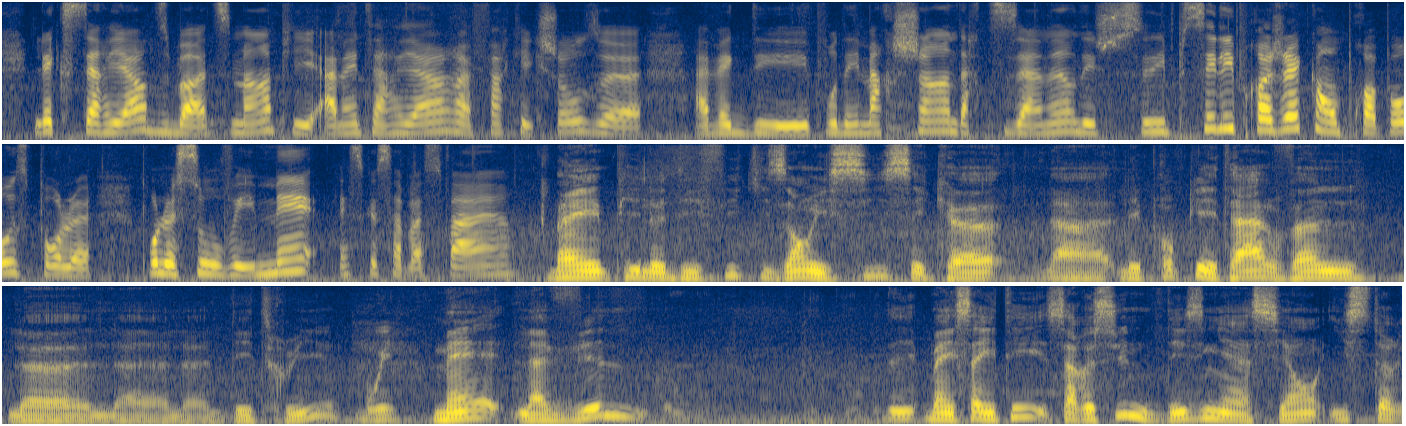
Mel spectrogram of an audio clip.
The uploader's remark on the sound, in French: Parcourent le « Vieux Strathcona », zone historique de l’ancienne ville du même nom, amalgamée à Edmonton en 1912. Autour d’un café à la brûlerie Ace Coffee Roasters (10055-80 ave). L’équipe se rend ensuite où tout a commencé, au coin de l’avenue Whyte et de la 103ème rue, emplacement des première et deuxième gares de train ainsi que du mythique Strathcona Hotel.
